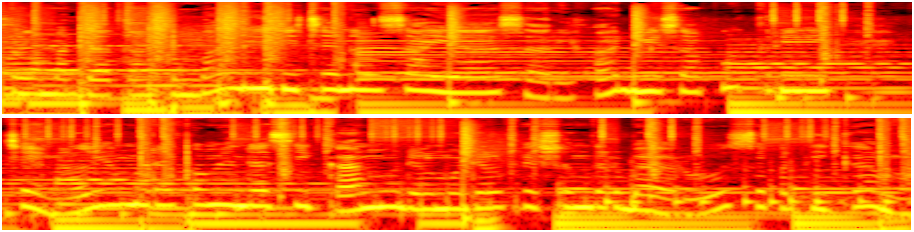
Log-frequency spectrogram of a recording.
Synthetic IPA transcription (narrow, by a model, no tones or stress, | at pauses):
pəlamat̪̚dat̪aŋkəmbalidit͡ʃɛnalsajasaɾifadwisaput̪ɾi | t͡ʃɛnɛljaŋməɾɛkomɛndasikanmodɛlmodɛlfɛʃənt̪ərbaɾusəpərt̪ikama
